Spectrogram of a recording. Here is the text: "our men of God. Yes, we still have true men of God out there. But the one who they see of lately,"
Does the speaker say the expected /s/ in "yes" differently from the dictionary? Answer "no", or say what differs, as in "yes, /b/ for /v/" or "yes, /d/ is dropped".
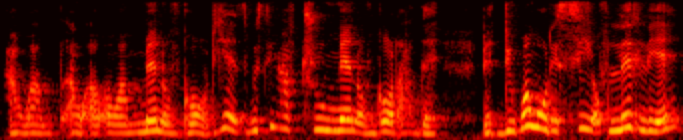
no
